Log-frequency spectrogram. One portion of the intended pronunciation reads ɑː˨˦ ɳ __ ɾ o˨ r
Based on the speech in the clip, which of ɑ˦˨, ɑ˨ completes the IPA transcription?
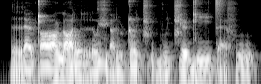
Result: ɑ˦˨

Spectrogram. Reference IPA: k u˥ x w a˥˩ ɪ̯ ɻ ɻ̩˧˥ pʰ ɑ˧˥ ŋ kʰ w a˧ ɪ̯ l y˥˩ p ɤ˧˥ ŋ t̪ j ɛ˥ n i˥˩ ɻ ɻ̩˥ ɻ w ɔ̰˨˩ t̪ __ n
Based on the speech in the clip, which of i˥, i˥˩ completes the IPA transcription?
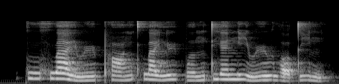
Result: i˥˩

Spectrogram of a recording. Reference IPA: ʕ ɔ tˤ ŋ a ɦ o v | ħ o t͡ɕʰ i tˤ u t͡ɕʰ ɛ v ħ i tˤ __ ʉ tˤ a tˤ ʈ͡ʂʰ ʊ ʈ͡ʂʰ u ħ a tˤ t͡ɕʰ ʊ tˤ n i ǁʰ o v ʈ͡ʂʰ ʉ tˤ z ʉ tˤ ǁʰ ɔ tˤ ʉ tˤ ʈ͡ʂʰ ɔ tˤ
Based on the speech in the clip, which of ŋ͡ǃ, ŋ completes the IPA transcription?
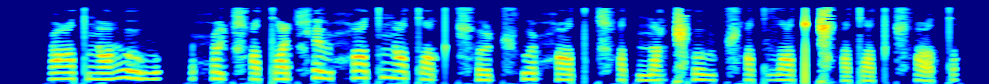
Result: ŋ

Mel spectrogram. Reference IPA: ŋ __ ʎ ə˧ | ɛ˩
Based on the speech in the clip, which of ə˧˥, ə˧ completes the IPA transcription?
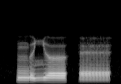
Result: ə˧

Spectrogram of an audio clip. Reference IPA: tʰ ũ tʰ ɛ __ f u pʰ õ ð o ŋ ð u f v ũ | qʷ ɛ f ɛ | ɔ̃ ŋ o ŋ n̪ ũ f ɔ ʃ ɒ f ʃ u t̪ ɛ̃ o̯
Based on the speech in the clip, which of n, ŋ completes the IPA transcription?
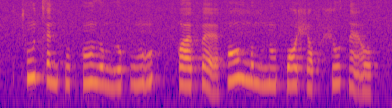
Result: n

